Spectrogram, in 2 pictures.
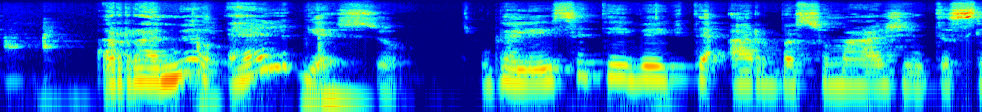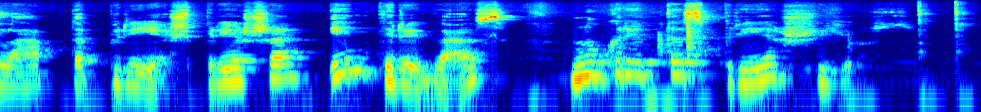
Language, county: Lithuanian, Alytus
